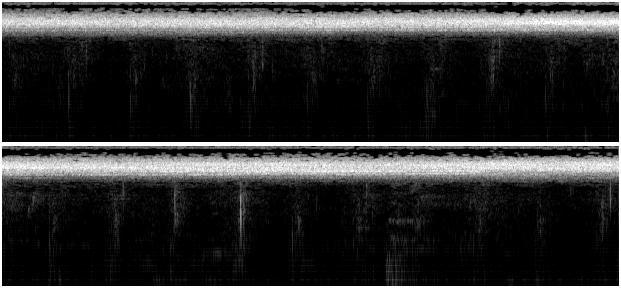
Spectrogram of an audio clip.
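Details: Cicadas in the harbour townscape of Ine, north of Kyoto, keep up a constant sizzling high drone over the thud of footsteps, with a few louder knocks and scuffs along the way.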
